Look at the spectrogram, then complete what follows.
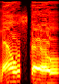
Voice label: speak and spell "NOW SPELL"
